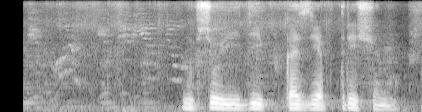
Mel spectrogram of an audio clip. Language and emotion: Russian, angry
